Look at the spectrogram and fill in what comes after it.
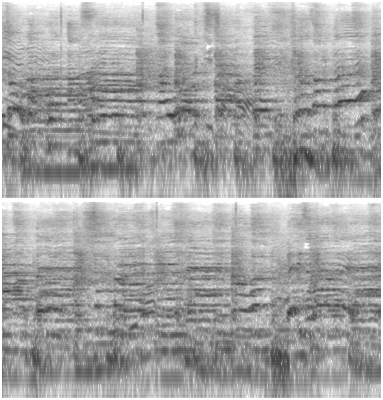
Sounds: speech
music

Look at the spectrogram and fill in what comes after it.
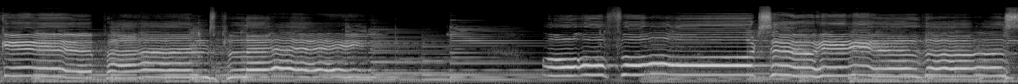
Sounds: music
plucked string instrument
guitar
strum
acoustic guitar
musical instrument

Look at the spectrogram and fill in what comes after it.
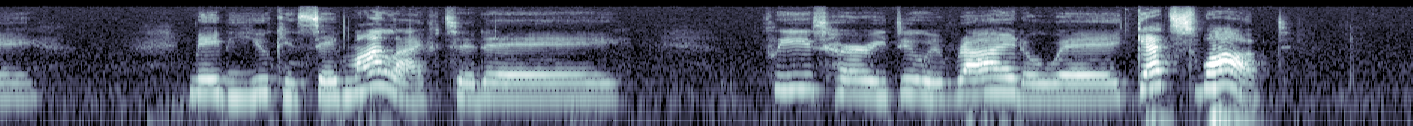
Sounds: speech

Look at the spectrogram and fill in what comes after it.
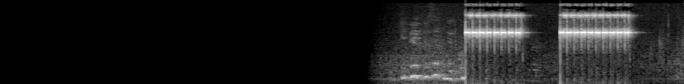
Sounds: speech
honking

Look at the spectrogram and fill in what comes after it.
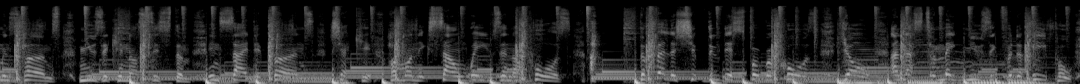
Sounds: music

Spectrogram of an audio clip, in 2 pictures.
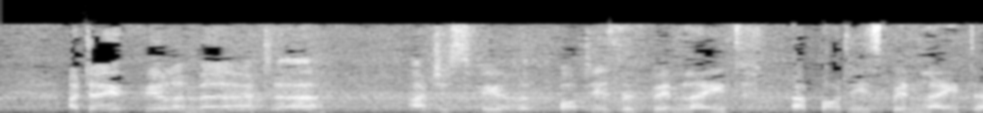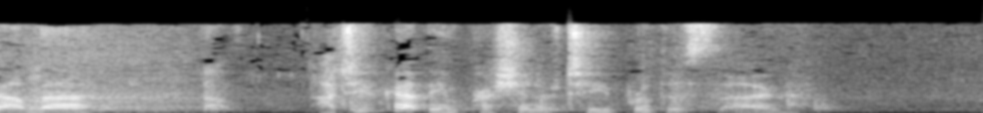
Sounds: speech

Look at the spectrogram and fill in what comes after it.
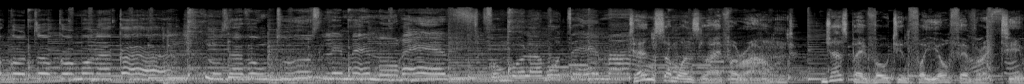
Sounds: music
speech

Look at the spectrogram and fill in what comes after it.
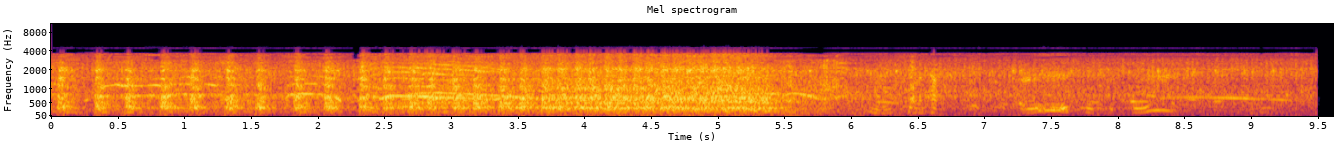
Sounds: speech

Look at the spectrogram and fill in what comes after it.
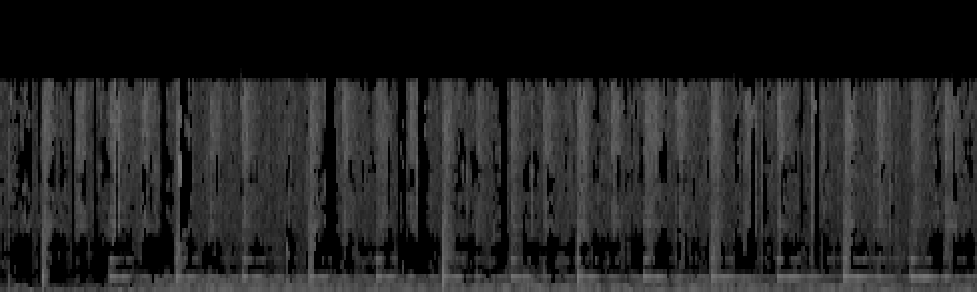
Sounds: speech
music

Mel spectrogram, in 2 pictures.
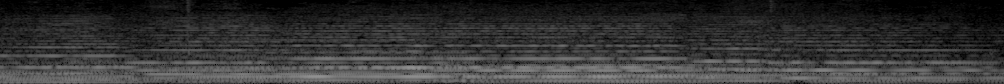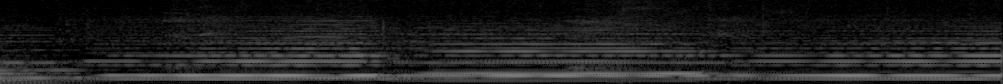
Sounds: music

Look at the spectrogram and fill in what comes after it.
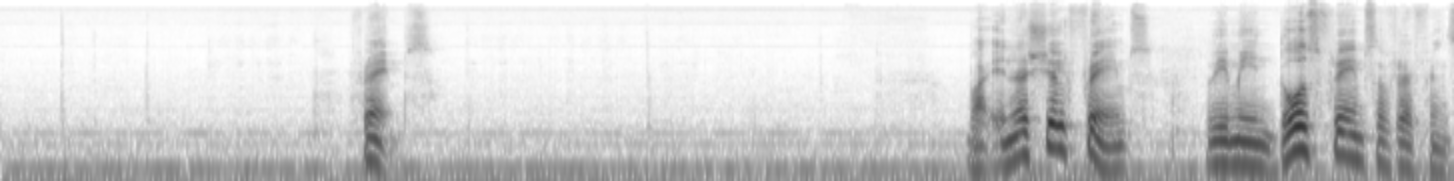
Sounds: speech

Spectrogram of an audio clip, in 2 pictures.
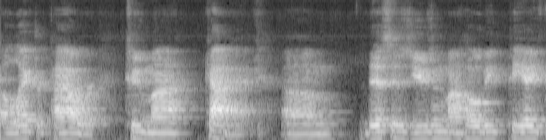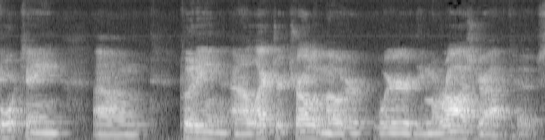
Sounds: speech

